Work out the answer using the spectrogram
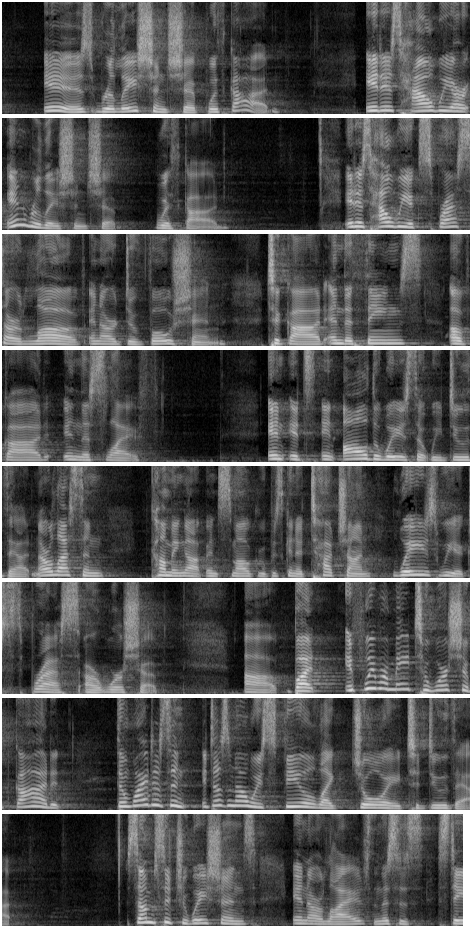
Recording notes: This JAT was recorded live on Sunday, October 24th, 2021 at Newark United Pentecostal Church.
